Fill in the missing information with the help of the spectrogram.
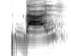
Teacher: It is pronounced when the tip of your tongue touches the roots of your top front teeth.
